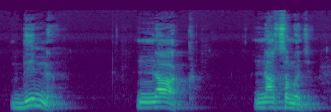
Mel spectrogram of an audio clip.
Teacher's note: जबकि ये जो दंते ना है, इसका जब हम उच्चारण करते हैं तो जीभ ऊपर वाले दांतों को छूती है, ये दांतों से स्पर्श करती है।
